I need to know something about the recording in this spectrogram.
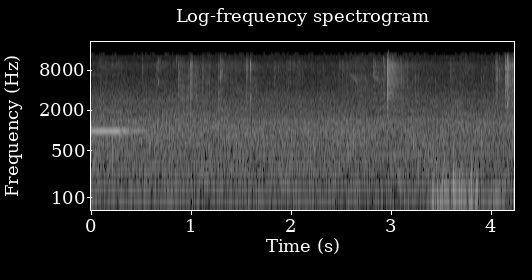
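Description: Outdoor ambience at an empty railway platform. A short high beep opens it, a few faint high chirps follow, and low wind buffeting on the microphone starts near the end.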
